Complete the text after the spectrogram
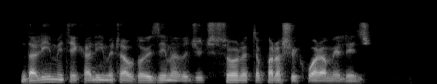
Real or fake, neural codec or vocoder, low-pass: fake; codec, 16 kHz, 1 kbps, X-Codec, WavLM features, trained on Multilingual LibriSpeech; 7.2 kHz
